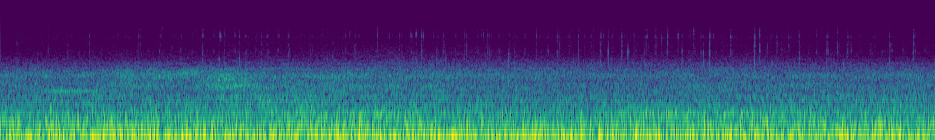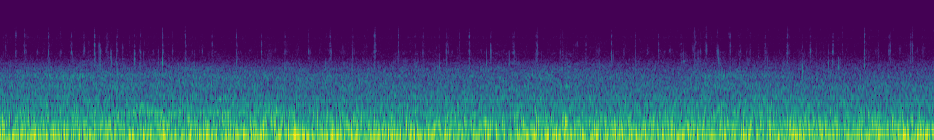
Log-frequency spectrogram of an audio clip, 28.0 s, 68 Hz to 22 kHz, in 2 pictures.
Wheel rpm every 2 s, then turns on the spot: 0, 0, 0, 0, 0, 0, 0, 0, 0, 0, 0, 0, 0, 0.
none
